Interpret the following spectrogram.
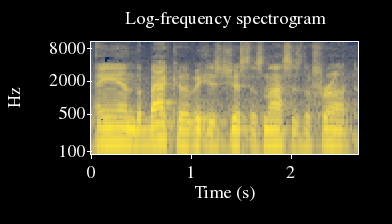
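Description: A man with a Virginia accent, losing his voice and clearing his throat, chatting casually to a phone camera indoors as he shows off thrift finds. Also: medium pitch, steady tone, normal speed, slight background noise. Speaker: thrift reseller vlogger. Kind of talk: casual show-and-tell vlog. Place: indoor room with items on a table. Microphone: phone camera held while filming.

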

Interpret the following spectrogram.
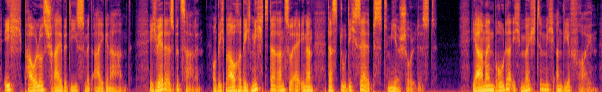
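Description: Low-pitched man reading scripture. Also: animated, measured pace, no echo, clean studio sound. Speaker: audiobook narrator. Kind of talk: scripted audiobook reading of a Bible letter.

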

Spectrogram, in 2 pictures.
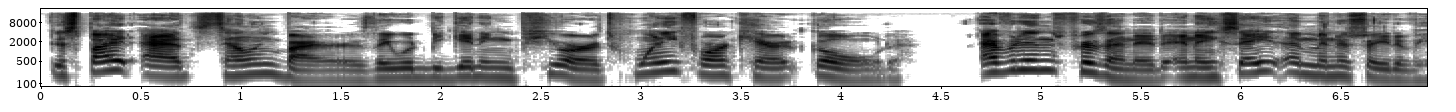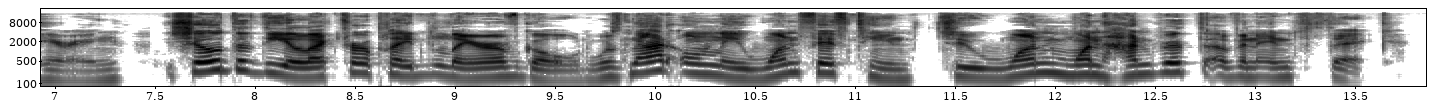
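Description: A man's voice: on the high side, animated, moderate pace, a bit bright, no room sound, clean studio sound. A man hosting a podcast, reading scripted documentary narration in a wry manner. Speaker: podcast host.

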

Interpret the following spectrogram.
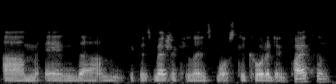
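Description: Deep husky man from Austria on a call. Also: moderate pace, no echo, highs cut off, faint music behind. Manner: relaxed, hesitant, many fillers. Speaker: guest, software developer. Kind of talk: casual video call interview. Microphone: video call.

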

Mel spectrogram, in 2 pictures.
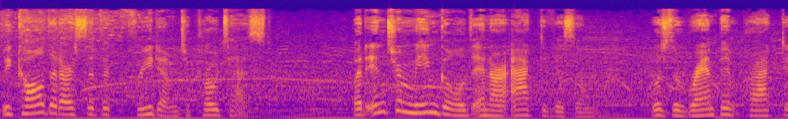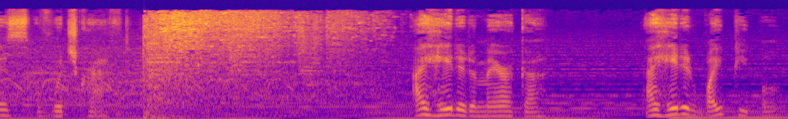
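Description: A woman's voice: fairly low pitch, normal speed, long pauses, natural voice. An actress playing a rebellious, angry young woman in a first-person radio drama, both narrating and acting. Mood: reflective. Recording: music bed behind the voice. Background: music.

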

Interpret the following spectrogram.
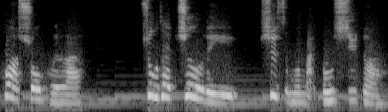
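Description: Woman as a gentle, slow-spoken teenage boy. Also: mid-range voice, expressive. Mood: puzzled. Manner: hesitant, earnest, polite. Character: gentle, anxious fourteen-year-old boy, caring younger brother. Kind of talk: audio drama acting. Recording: background music under the voice.

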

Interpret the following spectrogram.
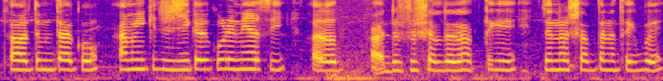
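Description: A woman's voice: extremely high pitch, monotone, a little fast. A woman voicing a small, eager bird in a children's cartoon, exclaiming and repeating phrases. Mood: delighted. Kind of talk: children's cartoon story dialogue.

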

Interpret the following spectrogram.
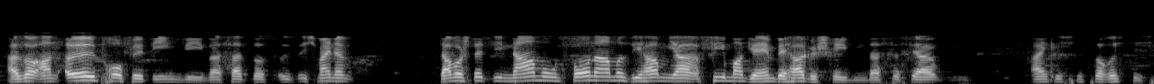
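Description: A man cold-calling as a scam call center agent, pushing a sales pitch in broken grammar with hesitant fillers, heard over a tinny phone line. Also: normal speed.

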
